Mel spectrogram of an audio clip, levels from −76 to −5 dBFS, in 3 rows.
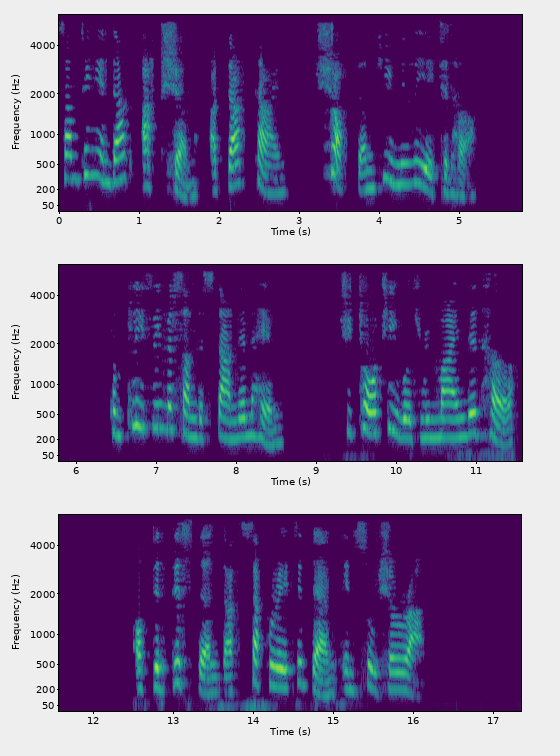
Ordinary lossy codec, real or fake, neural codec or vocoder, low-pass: AAC, 24 kbps; real; none; 5.4 kHz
